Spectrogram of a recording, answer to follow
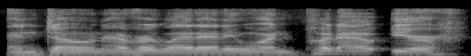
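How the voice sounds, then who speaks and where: A man's voice: mid-range voice, level tone, normal speed, natural voice. A man reading the part of a wry, profane action-hero sidekick in a comedy table read. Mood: dying, earnest.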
